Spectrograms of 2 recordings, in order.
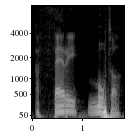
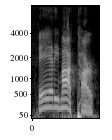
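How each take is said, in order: First: It is said in the speaker's normal accent. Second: It is said in a fake Scottish accent.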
